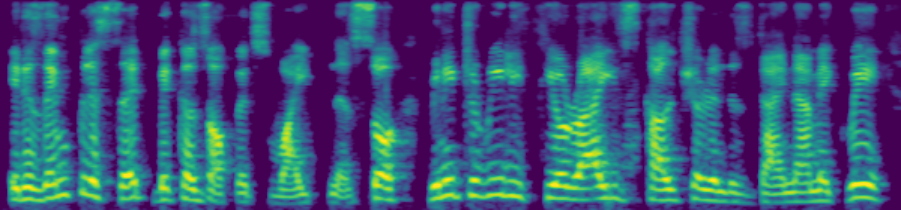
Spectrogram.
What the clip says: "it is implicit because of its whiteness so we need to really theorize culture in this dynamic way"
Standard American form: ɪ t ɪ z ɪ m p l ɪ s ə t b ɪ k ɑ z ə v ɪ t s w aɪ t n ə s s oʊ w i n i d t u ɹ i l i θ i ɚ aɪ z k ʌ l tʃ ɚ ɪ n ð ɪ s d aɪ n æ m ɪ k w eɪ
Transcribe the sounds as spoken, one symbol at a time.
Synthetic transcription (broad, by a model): ɪ t ɪ z ɪ m p l ɪ s ə t b ɪ k ɑ z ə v ɪ t s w aɪ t n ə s s oʊ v i n i d t u ɹ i l i t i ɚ aɪ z k ʌ l tʃ ɚ ɪ n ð ɪ s d aɪ n æ m ɪ k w eɪ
